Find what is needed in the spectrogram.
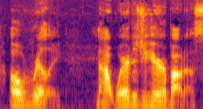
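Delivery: play-acted snide, scoffing, sarcastic tone. Retelling a story scene where Roy answers Chris, retelling Roy's mocking reply. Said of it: "Roy mockingly says".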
